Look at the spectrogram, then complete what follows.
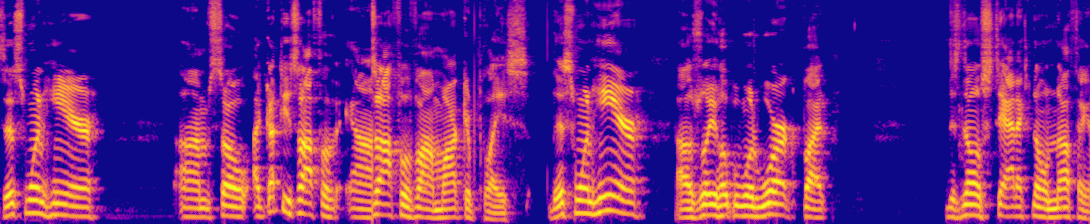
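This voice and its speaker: Middle-aged American male, mid-range voice, casual hobbyist presenter, unscripted, matter-of-fact and a bit halting. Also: mid-range voice, bright, forceful tone. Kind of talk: casual off-the-cuff product show-and-tell. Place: indoors at a wooden table in a home. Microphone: handheld phone, speaker behind camera.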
